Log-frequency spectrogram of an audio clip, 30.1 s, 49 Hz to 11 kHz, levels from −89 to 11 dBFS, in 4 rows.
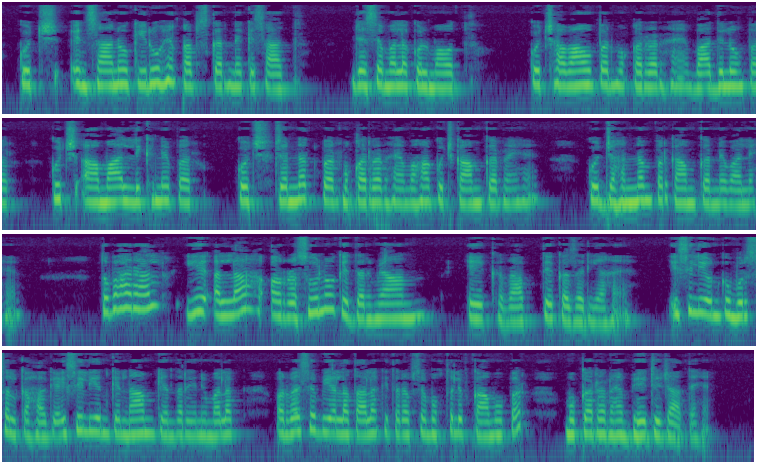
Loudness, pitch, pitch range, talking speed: -19 LUFS, 195 Hz, 185-210 Hz, 170 wpm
